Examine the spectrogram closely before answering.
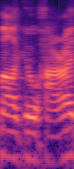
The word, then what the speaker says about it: Malachai O'Hara: in our history um so paul i'm called malaguhara there's a father in there you can kind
